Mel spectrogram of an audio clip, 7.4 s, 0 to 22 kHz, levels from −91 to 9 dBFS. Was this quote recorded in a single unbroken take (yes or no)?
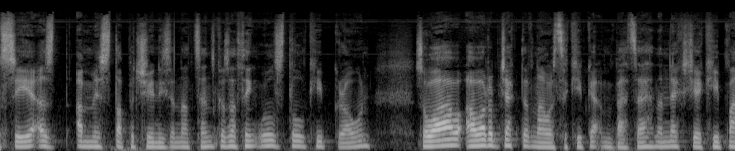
yes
